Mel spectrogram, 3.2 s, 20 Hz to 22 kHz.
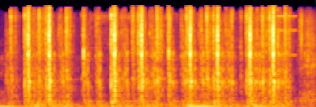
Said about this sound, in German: Das ist eine Schreibmaschine. Sehr gut. Das sehr gut. Damit hatte ich auch noch Kontakt, als ich klein war. Ja, ist nicht wirklich schwer gewesen. Also es war ein ganz altes Modell, das wir da gehört haben. Eine Olivetti Studio 44 hieß die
